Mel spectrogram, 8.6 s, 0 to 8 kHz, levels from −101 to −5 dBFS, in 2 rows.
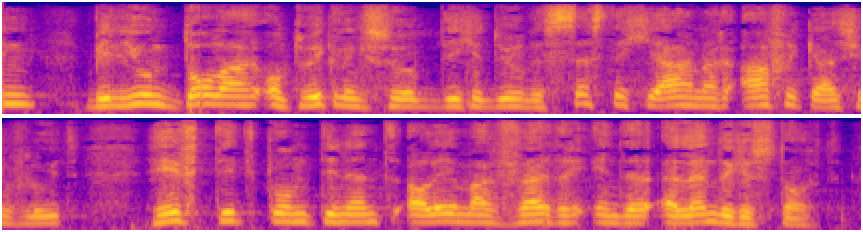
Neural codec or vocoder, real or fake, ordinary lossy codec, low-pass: none; real; MP3, 64 kbps; 7.2 kHz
